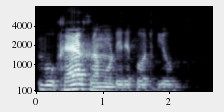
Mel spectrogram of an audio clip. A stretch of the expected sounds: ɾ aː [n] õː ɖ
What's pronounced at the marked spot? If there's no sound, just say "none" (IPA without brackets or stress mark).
m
